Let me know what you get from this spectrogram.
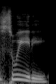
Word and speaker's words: Saweetie: Just regular Saweetie.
